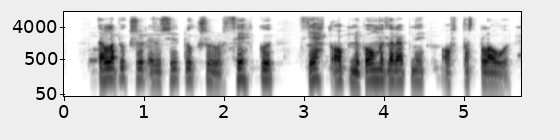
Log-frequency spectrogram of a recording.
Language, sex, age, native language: Icelandic, male, 18-19, Icelandic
